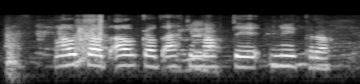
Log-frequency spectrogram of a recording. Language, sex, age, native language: Icelandic, female, 9, Icelandic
